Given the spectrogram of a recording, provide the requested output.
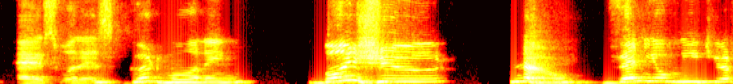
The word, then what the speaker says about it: bonjour: Okay, so that's why in the word bonjour, we are making the sound of R. Why? Because careful has R in it.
